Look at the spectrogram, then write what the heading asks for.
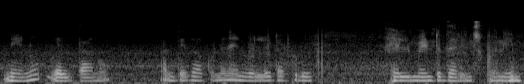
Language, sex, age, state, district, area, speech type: Telugu, female, 18-30, Andhra Pradesh, Kurnool, rural, spontaneous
